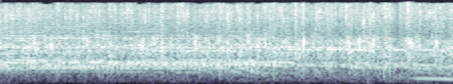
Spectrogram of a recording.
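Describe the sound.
Studio audience applause fills a large radio studio, a dense, steady wash of many hands clapping at an even level from start to finish.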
